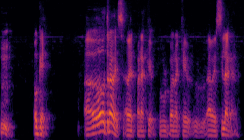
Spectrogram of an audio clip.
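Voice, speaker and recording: A man's voice: lowish voice, sing-song, moderate pace, a bit bright. Man explaining step by step. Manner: explains step by step, quizzes viewers directly. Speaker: linguistics teacher. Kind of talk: video lecture.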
